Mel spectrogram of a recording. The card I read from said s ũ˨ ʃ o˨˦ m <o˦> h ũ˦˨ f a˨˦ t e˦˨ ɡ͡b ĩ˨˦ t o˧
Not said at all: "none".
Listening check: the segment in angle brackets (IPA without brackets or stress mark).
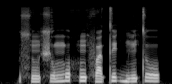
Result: o˦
